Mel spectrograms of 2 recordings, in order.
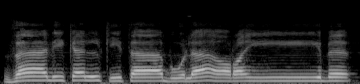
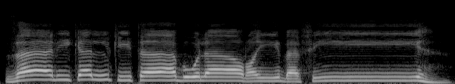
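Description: First: The reading stops before the word fihi. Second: The reading stops after the word fihi.

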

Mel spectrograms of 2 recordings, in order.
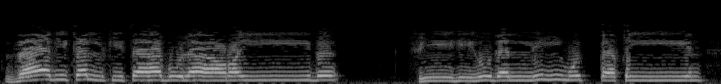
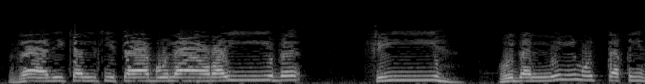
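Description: First: There is a pause after the word rayba. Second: There are pauses both before and after fihi. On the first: The speaker calls it right. "فلذلك كلمة فيه تتعلق بالجملة الثانية" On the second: The speaker calls it wrong. "هذا لا يصح"

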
